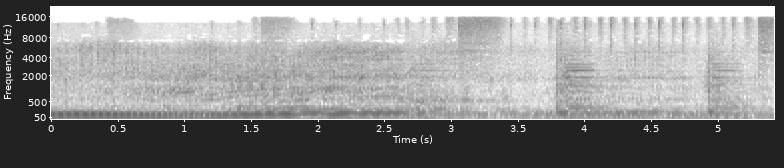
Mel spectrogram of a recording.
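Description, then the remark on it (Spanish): A car engine revs up with a rising hum, then the sound thins out and fades as the car pulls away from Pershing Square toward the eastern highway while it is snowing, with no voices. “viendo el coche de Peter Osborne como se alejaba hacia la autopista del este”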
